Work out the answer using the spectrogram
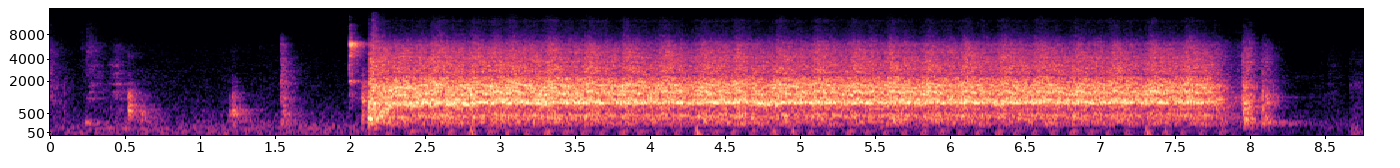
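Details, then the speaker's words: Ford AA Doodlebug engine, after a new part stopped the fuel bowl leak, with choke pulled and a little throttle: steady fast cranking whir for about six seconds, never catching. Owner suspects carburetor issues. "this wants to go we got carburetor issues now"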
